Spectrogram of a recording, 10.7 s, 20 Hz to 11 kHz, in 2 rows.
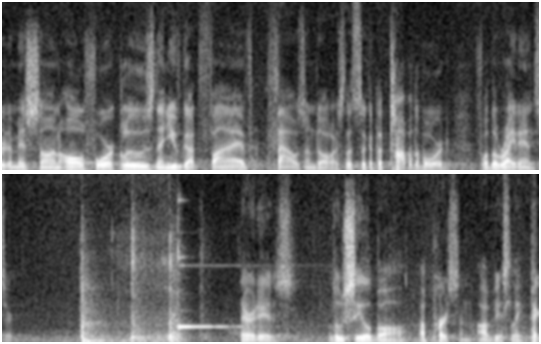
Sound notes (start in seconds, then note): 7.1 bell ding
